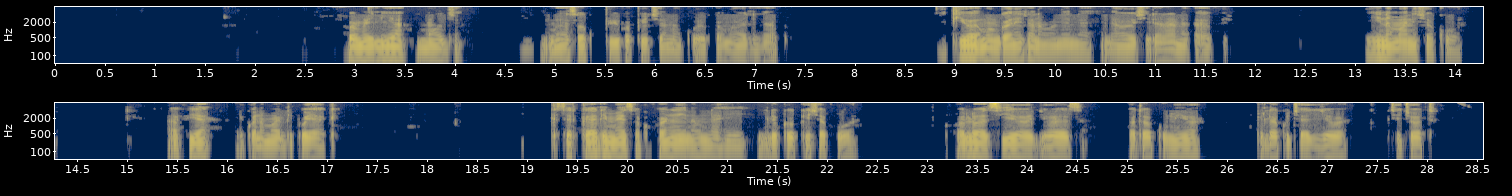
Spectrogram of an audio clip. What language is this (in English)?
Swahili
